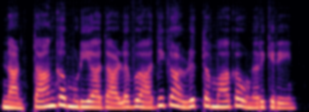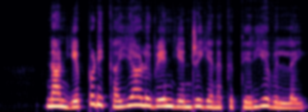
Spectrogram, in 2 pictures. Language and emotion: Tamil, sad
